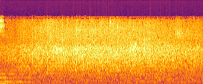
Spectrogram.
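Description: Audience applauding, a steady patter that fades slightly near the end.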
